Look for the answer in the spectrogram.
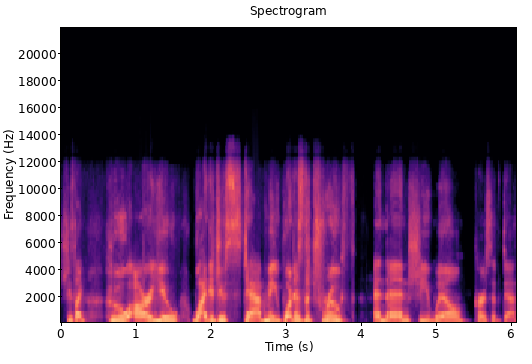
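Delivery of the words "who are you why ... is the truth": furious, pissed-off angry shouting. The stabbed lady, pissed, starts yelling at her attacker, yelling in anger. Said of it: "And she starts yelling".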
